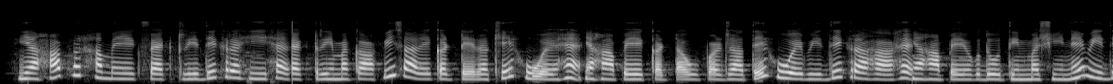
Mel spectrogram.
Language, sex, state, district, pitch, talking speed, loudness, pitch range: Hindi, female, Maharashtra, Chandrapur, 250 Hz, 190 wpm, -15 LUFS, 235-295 Hz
